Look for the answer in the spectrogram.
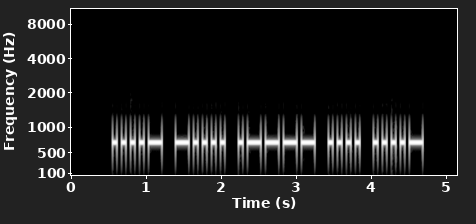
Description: Morse code, heard as a keyed tone, about 20 wpm, 700 Hz. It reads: 461H4
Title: Five Challenging Letter-Number Combinations 20wpm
